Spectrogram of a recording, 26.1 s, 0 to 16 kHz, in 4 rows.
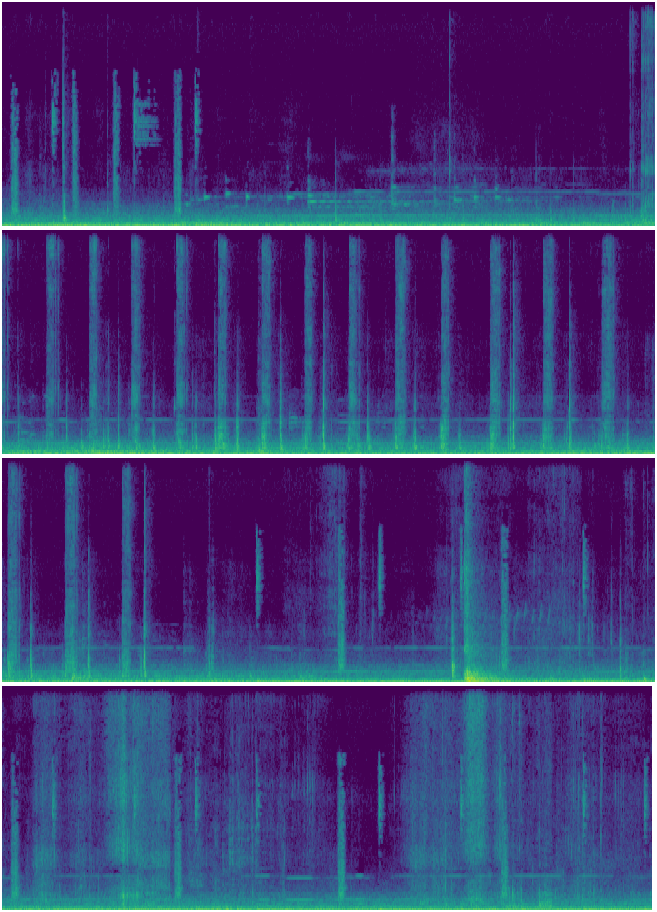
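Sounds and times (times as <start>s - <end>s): low steady hum: 11.1s - 26.0s.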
